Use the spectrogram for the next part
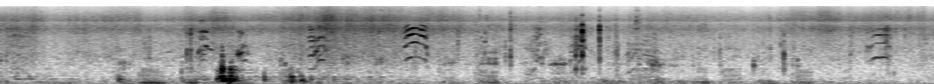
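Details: A large group of wild boars drinking at a watering hole in the wild: arched, high-pitched squeals rise and fall in short bursts, mixed with low grunts and splashy rustling, over a steady hiss.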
